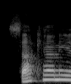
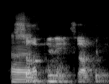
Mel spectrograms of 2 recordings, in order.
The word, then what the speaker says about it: Saucony: Saucony, is that how you pronounce it? I think. What? Is it? Saucony, yeah.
